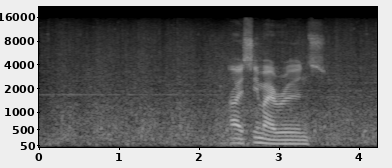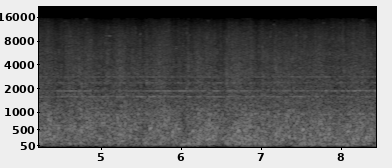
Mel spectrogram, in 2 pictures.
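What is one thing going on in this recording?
A horse gallops and splashes through shallow water.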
